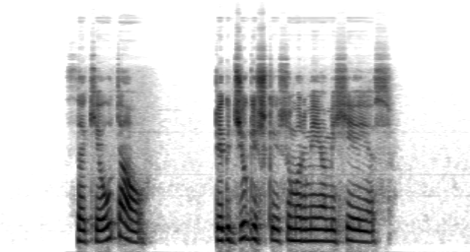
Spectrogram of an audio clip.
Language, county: Lithuanian, Panevėžys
